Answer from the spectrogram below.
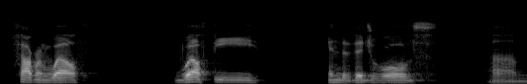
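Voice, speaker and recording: Male podcast host, unhurried delivery, low voice, casual with a sarcastic streak. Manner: casual, sarcastic, with fillers and restarts. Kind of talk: solo sports podcast monologue.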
